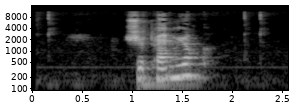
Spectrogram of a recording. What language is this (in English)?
Turkish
